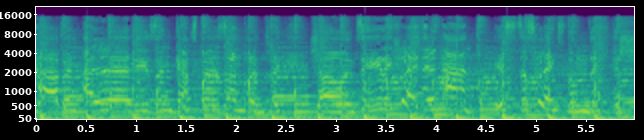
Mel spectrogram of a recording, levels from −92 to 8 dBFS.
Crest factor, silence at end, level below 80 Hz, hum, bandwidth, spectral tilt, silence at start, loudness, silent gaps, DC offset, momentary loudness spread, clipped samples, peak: 10 dB; 0 s; -18 dBFS; none; 15.5 kHz; -4 dB/octave; 0 s; -11 LUFS; none; under 0.1%; 3 LU; under 0.1%; 0 dBFS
